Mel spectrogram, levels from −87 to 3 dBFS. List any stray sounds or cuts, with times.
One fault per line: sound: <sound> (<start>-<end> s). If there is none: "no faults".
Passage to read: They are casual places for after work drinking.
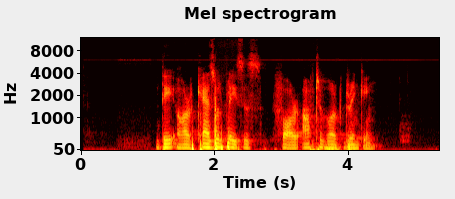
no faults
